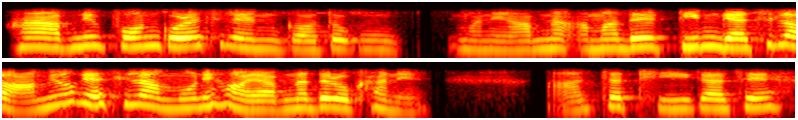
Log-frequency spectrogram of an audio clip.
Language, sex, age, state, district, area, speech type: Bengali, female, 30-45, West Bengal, Darjeeling, urban, conversation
